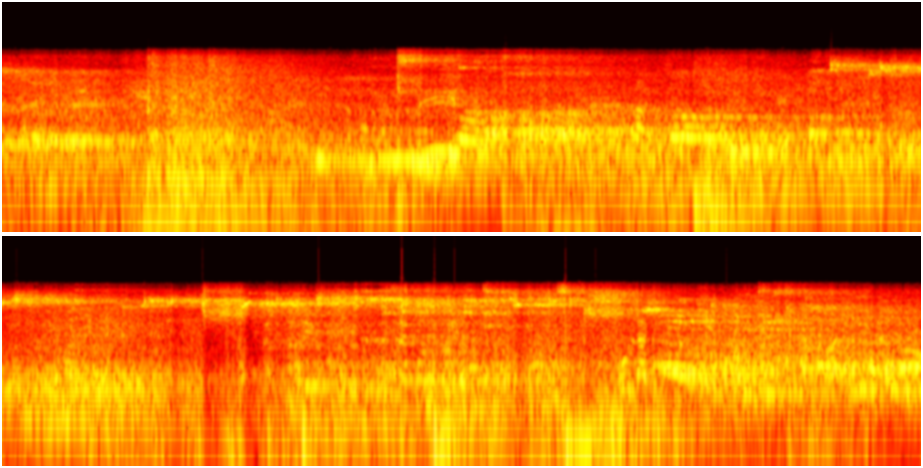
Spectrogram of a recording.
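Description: Spectators' voices in a basketball gym, with a basketball bouncing on the hardwood court. Long high steady tones, a few seconds each, sound over the crowd.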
